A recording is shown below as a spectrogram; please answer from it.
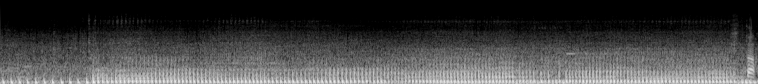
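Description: A Suzuki Raider motorcycle with its stock muffler runs close by, its loud, buzzy engine note carrying steadily throughout with slight throttle variations.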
